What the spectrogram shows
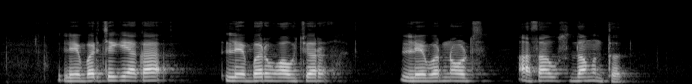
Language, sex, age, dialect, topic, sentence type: Marathi, male, 31-35, Southern Konkan, banking, statement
